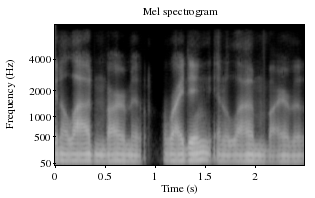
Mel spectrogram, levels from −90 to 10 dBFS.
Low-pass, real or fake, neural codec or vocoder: 7.2 kHz; fake; codec, 24 kHz, 0.9 kbps, WavTokenizer, large speech release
